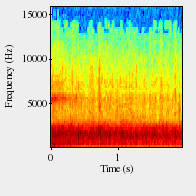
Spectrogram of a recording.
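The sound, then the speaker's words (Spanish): An audience claps steadily, giving a loud round of applause to the Lord, a dense wash of many hands at an even, sustained loudness with no voices rising above it. “Vamos a darle un aplauso al Señor bien fuerte porque Él nos da sus promesas.”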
